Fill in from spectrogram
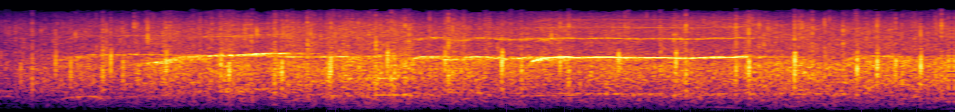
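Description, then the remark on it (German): Steady audience applause, a dense wash of many hands clapping at an even level throughout, with a few faint whistle-like tones above it. “Ein verdienter, ein verdienter Applaus.”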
